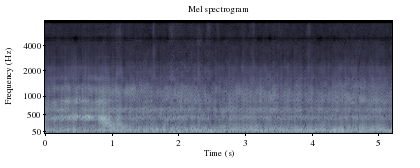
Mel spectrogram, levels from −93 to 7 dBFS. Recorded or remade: remade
